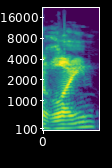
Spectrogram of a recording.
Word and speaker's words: Ghain: And Ghain pronounced from upper part of throat. Ghain.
